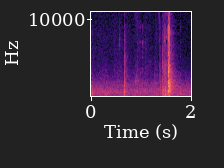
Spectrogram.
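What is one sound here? A metal door knob rattles and clicks.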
